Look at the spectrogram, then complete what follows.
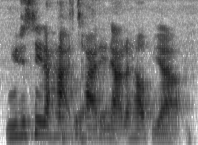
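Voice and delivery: usual speaking voice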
